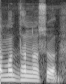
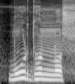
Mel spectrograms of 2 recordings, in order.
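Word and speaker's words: মূর্ধন্য ষ: বলি তালিবস পেট কাটা মধ্যান্যস আসলে কি এগুলোর এই উচ্চারণ হবে না তালিবস হবে না তালব্যস হবে আর পেট কাটা মধ্যান্য পেট মধ্যস্য হবে না মূর্ধন্যস হবে আমরা দন্তান্য বলি দন্তান্য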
